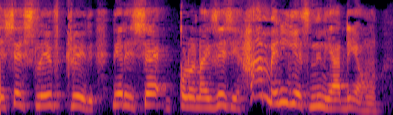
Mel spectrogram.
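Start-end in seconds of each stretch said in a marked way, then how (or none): none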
